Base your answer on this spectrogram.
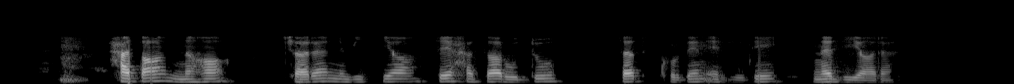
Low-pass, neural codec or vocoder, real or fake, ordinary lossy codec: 3.6 kHz; none; real; AAC, 24 kbps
